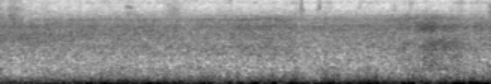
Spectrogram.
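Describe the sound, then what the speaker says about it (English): An Air Canada Jazz aircraft taxis at Vancouver Airport, giving a low, steady rumble mixed with wind buffeting on the microphone, with no voices. "Now we've got our Air Canada Jazz taxiing into position"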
